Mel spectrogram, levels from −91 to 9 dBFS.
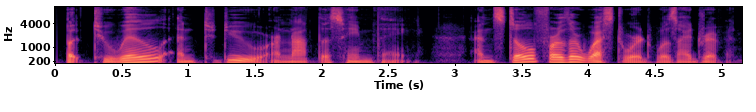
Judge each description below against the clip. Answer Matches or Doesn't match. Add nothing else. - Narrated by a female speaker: Doesn't match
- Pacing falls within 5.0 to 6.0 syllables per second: Doesn't match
